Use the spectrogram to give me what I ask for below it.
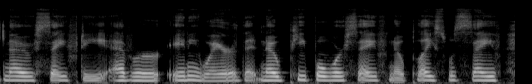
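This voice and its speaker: Recorded very cleanly over a silent background with a dry, close sound and no echo, a woman with a Southern US accent speaks in a medium pitch with a dark, mellow tone. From Appalachian foothills, US South. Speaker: podcast host, nurse, witch. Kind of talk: solo podcast monologue, personal storytelling. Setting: solo recording. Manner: conversational, reflective, with fillers.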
